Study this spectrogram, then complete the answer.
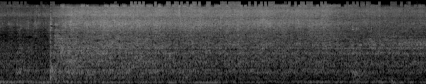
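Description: A ginger, garlic and dried chili paste hits hot oil and sizzles loudly after a brief quiet start, then keeps up a steady bright hiss that eases slightly toward the end.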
